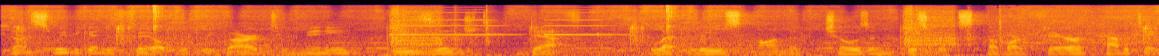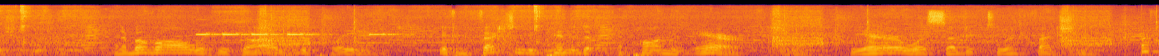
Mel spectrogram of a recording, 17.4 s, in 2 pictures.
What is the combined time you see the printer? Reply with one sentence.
You can hear the printer for 17 seconds altogether.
